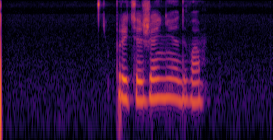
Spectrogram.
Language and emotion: Russian, neutral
